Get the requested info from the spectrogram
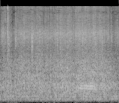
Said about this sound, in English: I'm going to get into some serious rain. Wow.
